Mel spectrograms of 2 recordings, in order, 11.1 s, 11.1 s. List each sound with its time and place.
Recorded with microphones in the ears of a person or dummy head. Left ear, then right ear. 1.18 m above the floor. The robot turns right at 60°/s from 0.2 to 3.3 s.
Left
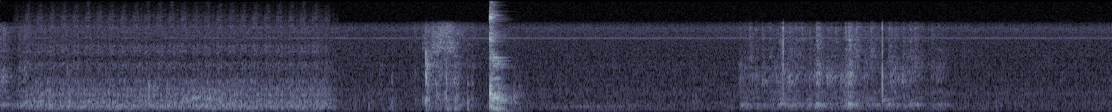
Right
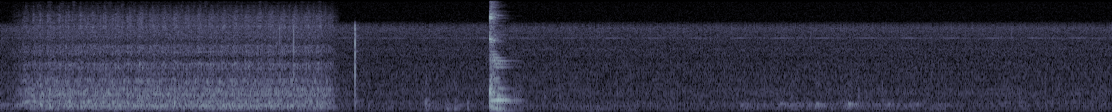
4.9 s a clunk: 15° left (ahead or behind), 0.5 m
